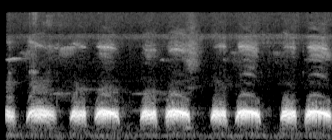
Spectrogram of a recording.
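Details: Decoy dove used by trappers to lure wild doves, cooing in low, mellow hoots; short and longer notes alternate in a steady paired rhythm, about eight notes in four seconds, with a faint low hum behind.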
